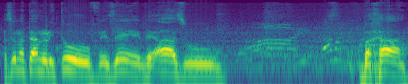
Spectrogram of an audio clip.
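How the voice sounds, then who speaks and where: A male rabbi teaching a group in a sukkah. He tells a story, chants verses slowly and keeps asking his listeners questions. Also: fairly high pitch, warm tone.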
